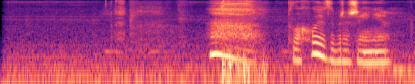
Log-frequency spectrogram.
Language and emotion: Russian, sad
